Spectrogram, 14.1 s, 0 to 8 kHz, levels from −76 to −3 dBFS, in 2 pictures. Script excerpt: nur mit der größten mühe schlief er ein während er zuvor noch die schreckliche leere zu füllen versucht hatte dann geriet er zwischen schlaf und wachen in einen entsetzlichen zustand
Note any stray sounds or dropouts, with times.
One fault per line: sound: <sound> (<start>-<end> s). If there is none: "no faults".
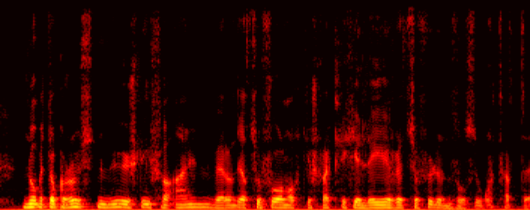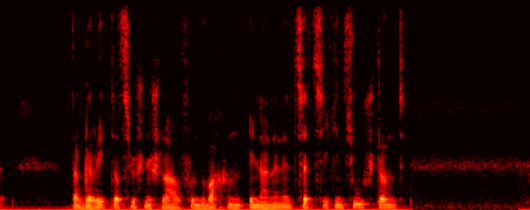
no faults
